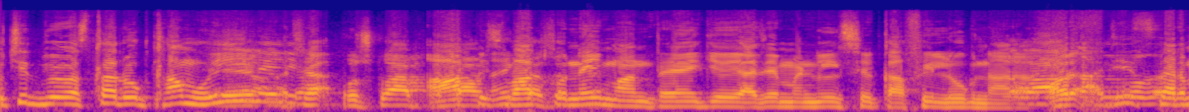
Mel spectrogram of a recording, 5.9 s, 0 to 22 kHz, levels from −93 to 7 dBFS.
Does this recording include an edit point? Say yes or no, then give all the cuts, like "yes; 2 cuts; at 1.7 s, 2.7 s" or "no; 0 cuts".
yes; 2 cuts; at 1.4 s, 5.1 s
